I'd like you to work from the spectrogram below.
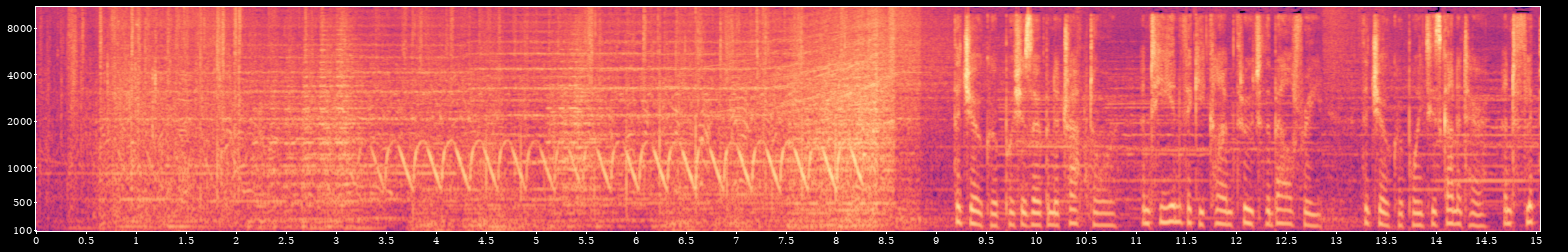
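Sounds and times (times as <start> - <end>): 
police car sirens wailing: 0.6 - 9.0
speech: 9.2 - 15.0.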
